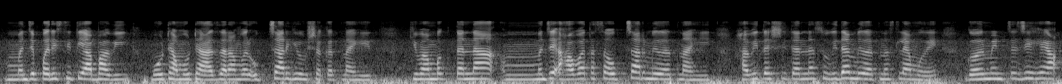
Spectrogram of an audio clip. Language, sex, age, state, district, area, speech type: Marathi, female, 18-30, Maharashtra, Jalna, urban, spontaneous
